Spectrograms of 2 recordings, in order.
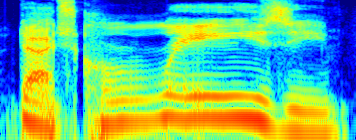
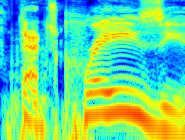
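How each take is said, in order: First: Very slow, stretched-out mock awe; slow teasing marvel; drawn out. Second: Said in the usual way. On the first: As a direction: drag every word out slowly.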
